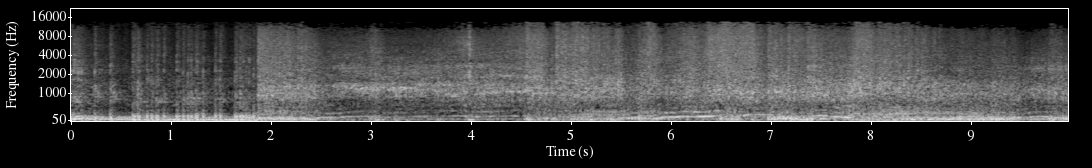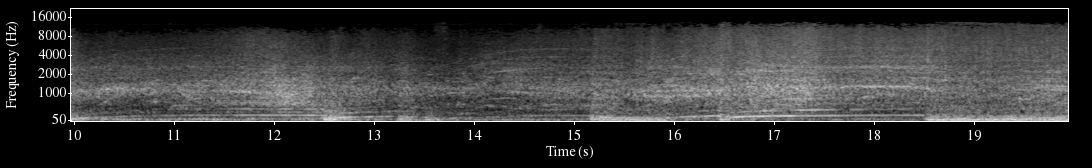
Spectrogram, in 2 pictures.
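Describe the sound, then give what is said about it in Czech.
A race car driven by European champion Dušan Borković roars through a lap, revving up and down in repeated sweeping pitch rises as it shifts gears, with tires squealing and skidding through the corners, loud throughout. “Bio ovo prvak Evrope Dušan Borković sa kojim ćemo se upravo sada provozati jedan krug.”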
